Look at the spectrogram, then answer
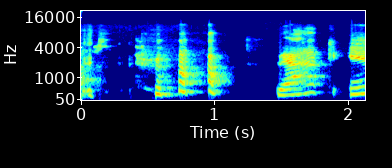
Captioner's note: laughs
